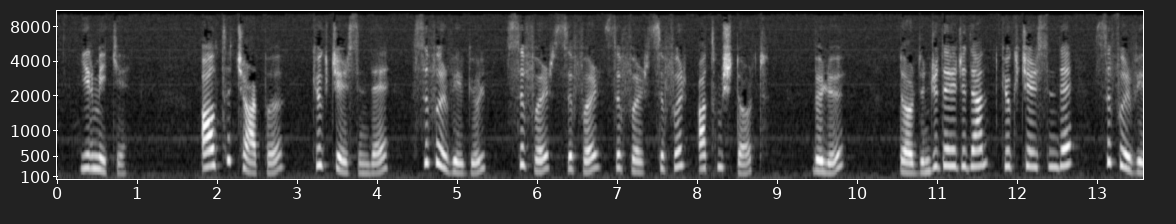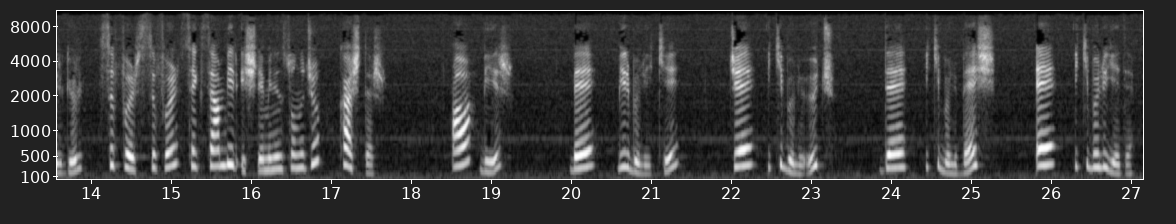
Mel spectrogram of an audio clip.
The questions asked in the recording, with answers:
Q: 0,0081 işleminin sonucu kaçtır?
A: 22 C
